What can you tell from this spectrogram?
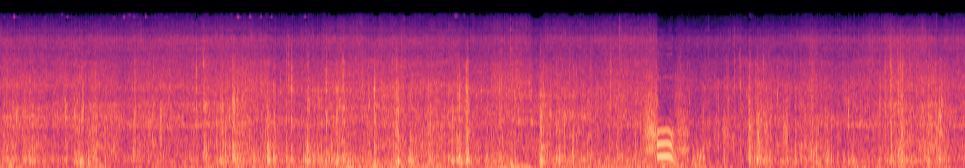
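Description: Mountain bike descending a steep, slick dirt trail: tyres skidding and rolling over mud and roots, with the rear wheel largely locked under braking, under constant rattling and knocks from the bike. A brief loud squeal about six and a half seconds in.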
